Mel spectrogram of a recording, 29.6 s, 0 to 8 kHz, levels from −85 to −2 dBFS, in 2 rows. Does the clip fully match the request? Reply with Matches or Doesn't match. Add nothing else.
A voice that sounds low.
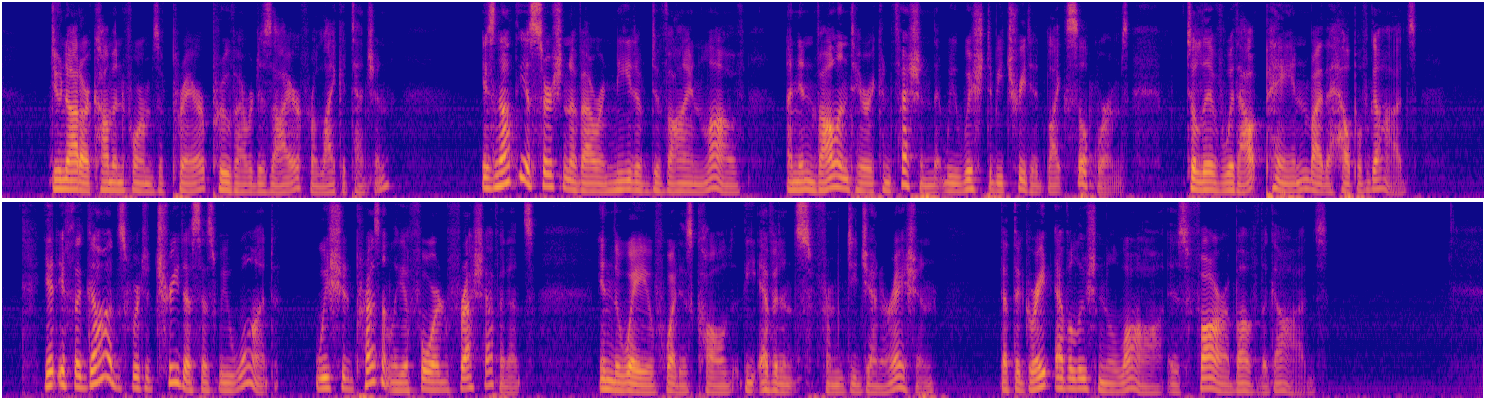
Matches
